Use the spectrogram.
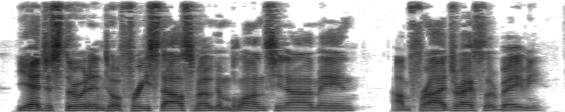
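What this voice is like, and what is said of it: Baltimore accent with a Southern sound. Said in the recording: “fantastic accent, he's one of us, although with a bit more of a Baltimore spin ... a Baltimore accent ... more like a Southern accent ... a lot of people tell me I sound like a Southerner”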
